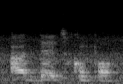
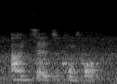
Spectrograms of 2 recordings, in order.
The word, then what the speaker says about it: Antetokounmpo: In a Greek way, you gotta say with a D, so it's Antetokounmpo. But in the Greek way, you say with an NT, like Antetokounmpo.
